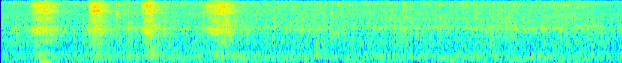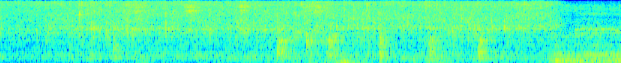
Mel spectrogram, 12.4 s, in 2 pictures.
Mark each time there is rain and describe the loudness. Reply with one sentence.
The rain can be heard from 0.0 to 12.3 s, at a steady volume.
